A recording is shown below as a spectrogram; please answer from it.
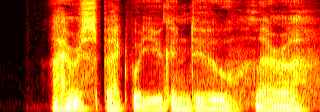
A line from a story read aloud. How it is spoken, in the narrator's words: I said quietly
